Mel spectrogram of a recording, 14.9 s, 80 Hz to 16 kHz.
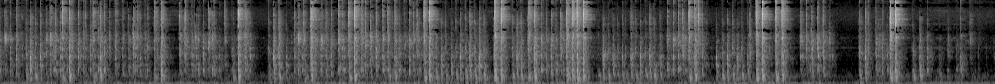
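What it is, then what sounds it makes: Plastic keyboard typing. Rapid fingertip typing on a compact gray plastic AJAZZ 308i Bluetooth keyboard with round keycaps and a hollow shell, resting on a bed. Quick, light clicky taps run continuously with brief pauses, a hollow plastic tone, and a steady low hum underneath.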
